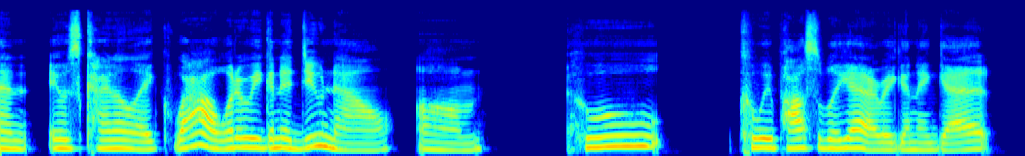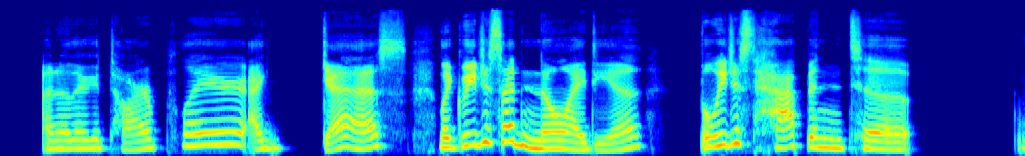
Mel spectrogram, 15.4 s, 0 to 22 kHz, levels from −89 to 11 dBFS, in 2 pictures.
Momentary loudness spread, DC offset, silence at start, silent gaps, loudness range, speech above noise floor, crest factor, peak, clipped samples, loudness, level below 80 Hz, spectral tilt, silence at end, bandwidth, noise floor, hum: 13 LU; under 0.1%; 0 s; 3.78-4.24 s, 5.17-5.46 s, 7.64-8.00 s, 10.00-10.09 s, 12.85-12.93 s, 14.72-15.28 s; 5 LU; over 66 dB; 18 dB; -8 dBFS; under 0.1%; -24 LUFS; -80 dBFS; -4 dB/octave; 0 s; 16.5 kHz; under -90 dBFS; none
